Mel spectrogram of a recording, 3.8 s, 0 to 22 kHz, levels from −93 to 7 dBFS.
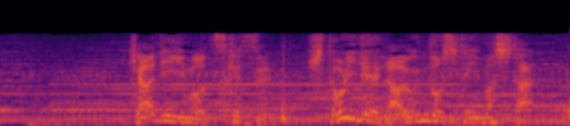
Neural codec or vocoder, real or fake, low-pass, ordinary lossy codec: vocoder, 24 kHz, 100 mel bands, Vocos; fake; 7.2 kHz; MP3, 32 kbps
